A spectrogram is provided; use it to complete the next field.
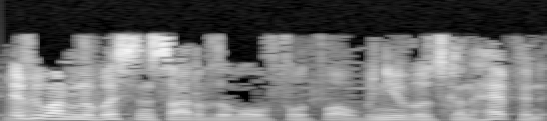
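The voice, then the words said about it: East European accent. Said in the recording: “I do have an East European accent”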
